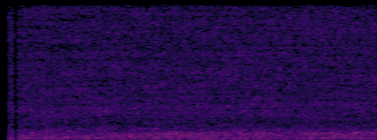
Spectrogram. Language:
Czech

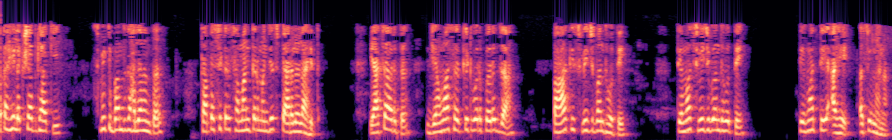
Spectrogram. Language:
Marathi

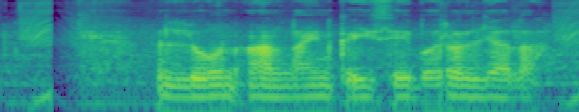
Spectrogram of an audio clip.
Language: Bhojpuri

